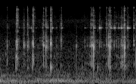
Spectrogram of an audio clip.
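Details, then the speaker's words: Old carburetor removed from Ford Jubilee tractor, shaken by hand: light irregular metallic rattle from an internal flap apparently missing its spring; new carb doesn't rattle; owner believes this was the fault. "there's one flap in there it looks like it's missing a spring and i bet you that's what it was because you hear it listen"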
